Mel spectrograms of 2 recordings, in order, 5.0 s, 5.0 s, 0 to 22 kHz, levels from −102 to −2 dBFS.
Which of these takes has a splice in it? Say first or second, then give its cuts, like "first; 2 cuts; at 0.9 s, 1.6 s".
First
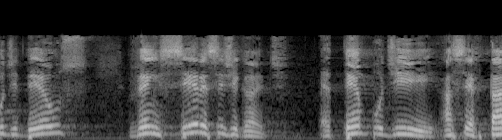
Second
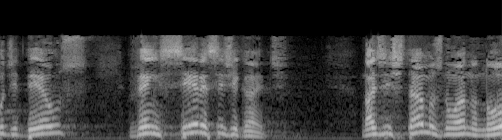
first; 1 cut; at 3.0 s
